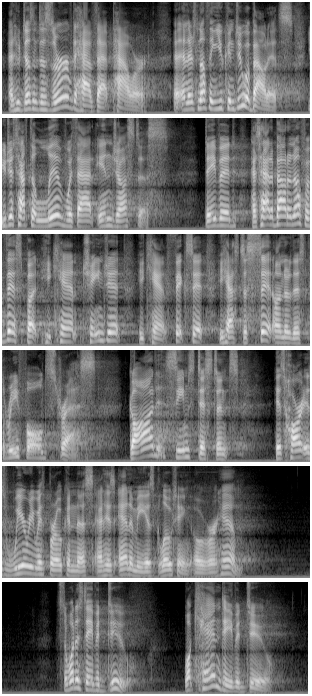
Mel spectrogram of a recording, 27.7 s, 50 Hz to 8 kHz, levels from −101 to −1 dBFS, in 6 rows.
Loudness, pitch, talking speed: -20 LUFS, 155 Hz, 160 wpm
